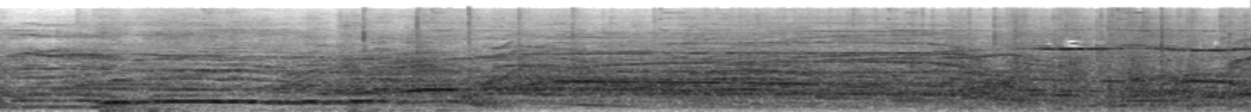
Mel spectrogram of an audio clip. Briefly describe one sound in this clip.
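A dense crowd of people talks and shouts loudly nearby.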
